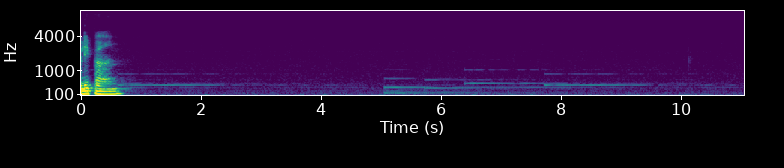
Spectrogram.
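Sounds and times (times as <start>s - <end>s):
soft background music: 0.0s - 3.6s, 5.0s - 11.0s.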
